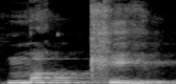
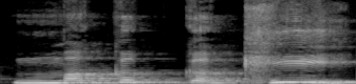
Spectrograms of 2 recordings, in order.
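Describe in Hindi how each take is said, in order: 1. k आधी ध्वनि के रूप में जुड़ा हुआ बोला जाता है। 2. k एक पूरे अलग अक्षर के रूप में बोला जाता है। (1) "क आधा होता है और ख पूरा" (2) "ये तो बिल्कुल ही अशुद्ध रूप है ना"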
